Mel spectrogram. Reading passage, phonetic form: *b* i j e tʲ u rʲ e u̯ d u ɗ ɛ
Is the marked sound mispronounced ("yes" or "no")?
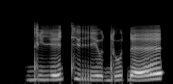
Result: yes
